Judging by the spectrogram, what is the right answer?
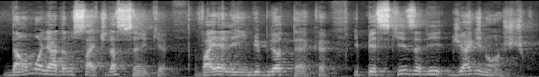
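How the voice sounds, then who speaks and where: A man's voice: a little high, animated, moderate pace. A man with a Brazilian Portuguese accent, teaching a live-stream lesson and answering viewers in a casual, explaining way with frequent check-ins. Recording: roomy echo.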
